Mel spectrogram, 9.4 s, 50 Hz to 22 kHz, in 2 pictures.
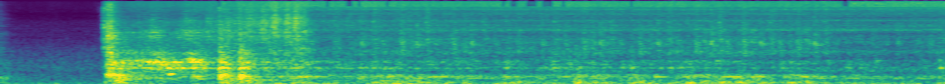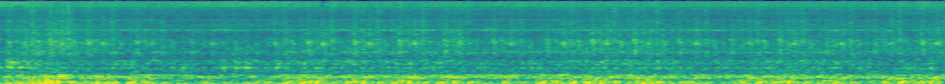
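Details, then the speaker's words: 1966 Ford F100 parked since 1989, first start after 32 years, fed from a can bypassing the old tank through the fuel pump: cranks, catches, then settles into a loud, clattery, uneven, almost diesel-like idle; rough running, cause not yet clear. "on today's episode of left to rock we just got this trucker up and i don't know it sounds like a diesel"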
